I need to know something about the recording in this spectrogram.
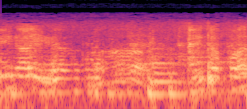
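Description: A man singing a Somali song, accompanied by a plucked string instrument.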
